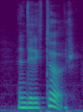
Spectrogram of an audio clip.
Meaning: 1. manager; boss or leader (of a company) 2. director (in the European Union)
- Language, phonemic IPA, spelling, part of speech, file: Swedish, /dɪrɛkˈtøːr/, direktör, noun, Sv-direktör.ogg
